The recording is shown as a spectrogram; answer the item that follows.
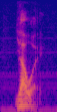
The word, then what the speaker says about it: Yahweh: It's YHWH. We pronounce that as what? Yahweh. Yahweh. It was written that way because the Jews didn't believe you should be able to pronounce the name of God, so they didn't put any vowels with it.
